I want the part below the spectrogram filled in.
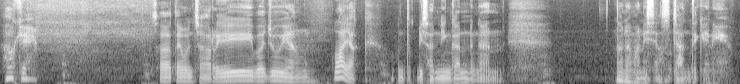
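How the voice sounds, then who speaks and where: A man's voice: low-pitched, very animated, slow pace, pauses often, warm tone, slight background noise, full character voice. A man playing a suave, protective mafia boss boyfriend in an intimate, teasing ASMR roleplay. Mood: tender, reassuring.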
